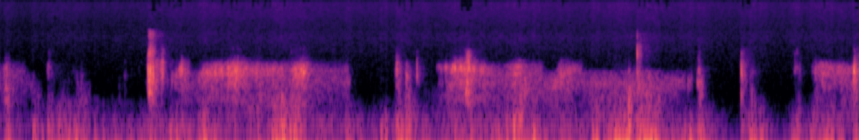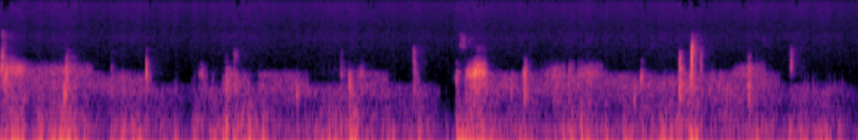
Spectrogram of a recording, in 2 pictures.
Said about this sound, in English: Sounds like a flock of bees, but it's probably a couple of electric bikes or scooters.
